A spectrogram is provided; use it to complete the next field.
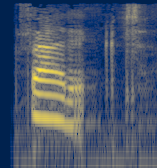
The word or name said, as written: faddiction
